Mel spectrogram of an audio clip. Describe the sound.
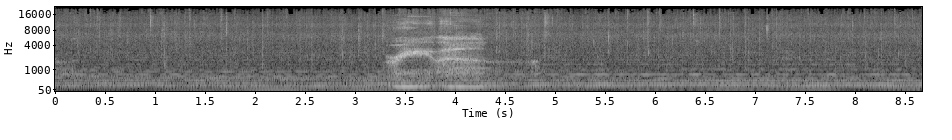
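Steady rain patters on a surface throughout, a continuous soft hiss with fine droplet texture. A calm voice guiding a sleep meditation speaks briefly and quietly over it partway through.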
